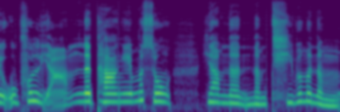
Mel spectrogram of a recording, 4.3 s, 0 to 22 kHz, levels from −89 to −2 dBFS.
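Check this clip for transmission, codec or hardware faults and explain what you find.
There are three blocks of digital silence in this speech, at 0.54, 1.49 and 3.34 s. The first two are 10 ms long and the last about 3 ms. Each time, the sound cuts out and snaps back with no fade. It comes across as a quick tick rather than an audible hole, which fits the output buffer not being filled in time.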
